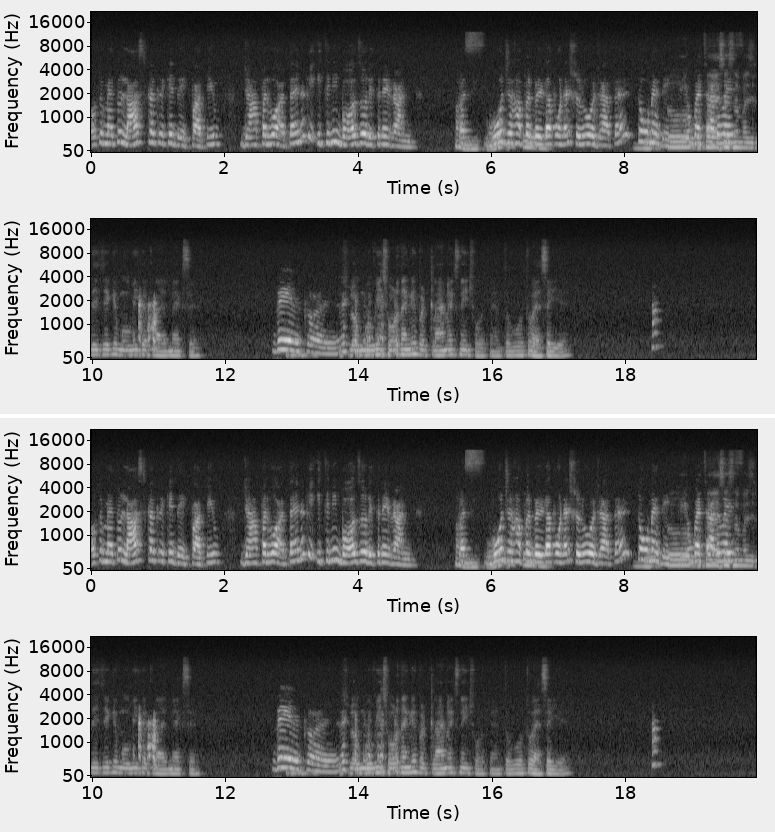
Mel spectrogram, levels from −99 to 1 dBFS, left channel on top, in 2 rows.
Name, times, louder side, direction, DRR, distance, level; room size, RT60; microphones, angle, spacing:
voice 1, 0.0-1.9 2.2-4.8 5.5-9.7 10.8-11.0 12.7-14.6 18.4-18.5, right 1 dB, 25° right, 1.6 m, -29 dB
voice 2, 5.5-6.8 8.2-11.6 13.0-13.2 13.9-17.2, left 1 dB, 15° left, 0.8 m, -36 dB
3.1 x 3.0 x 4.5 m
head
